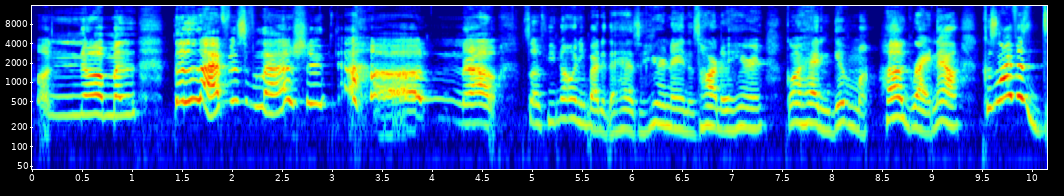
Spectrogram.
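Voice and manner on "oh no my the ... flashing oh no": teary, higher wail with laughter; half-laughing cry. Real, not acted. Fan choking up over the hearing aid scene, teary. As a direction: let it crack between laughing and crying. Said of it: "definitely gonna cry".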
